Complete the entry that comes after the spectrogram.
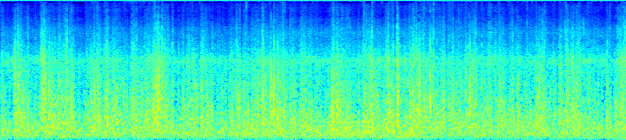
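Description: Wind rushing over the microphone at an open window of a moving passenger train, over the steady rumble of the train running on the rails.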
